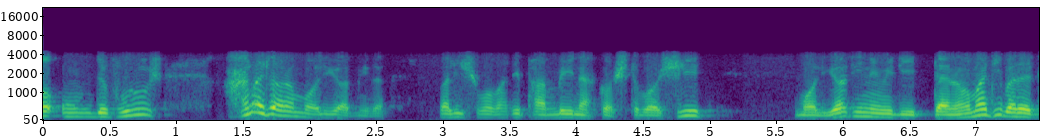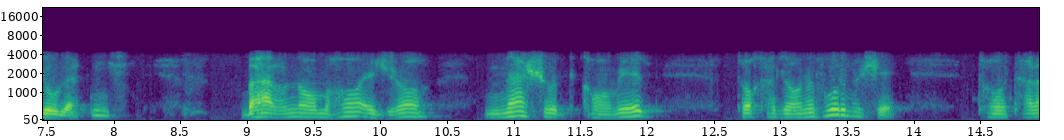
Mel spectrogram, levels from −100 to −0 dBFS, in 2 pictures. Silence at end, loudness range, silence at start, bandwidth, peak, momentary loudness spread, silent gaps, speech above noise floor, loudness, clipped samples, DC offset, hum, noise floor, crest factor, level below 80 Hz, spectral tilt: 0 s; 6 LU; 0 s; 4.5 kHz; -6 dBFS; 16 LU; none; 44 dB; -26 LUFS; under 0.1%; under 0.1%; none; -69 dBFS; 20 dB; -66 dBFS; -5.5 dB/octave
